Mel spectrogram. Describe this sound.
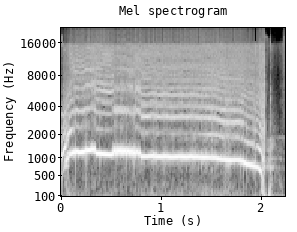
Scream Sound 2 (Lovely YT Horror SFX)
Another scream I recorded more shorter than the first. Might give the laughs.
creepy, funny, horror, jumpscare, scary, spooky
